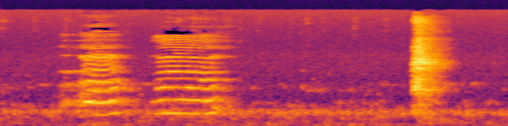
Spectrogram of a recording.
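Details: A half-tame green Rose-ringed parakeet speaks two nasal, word-like phrases in quick succession, then gives a short harsh screech about a second later.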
